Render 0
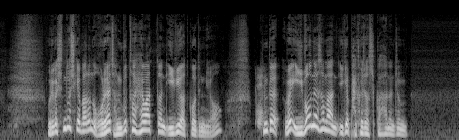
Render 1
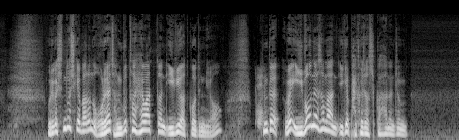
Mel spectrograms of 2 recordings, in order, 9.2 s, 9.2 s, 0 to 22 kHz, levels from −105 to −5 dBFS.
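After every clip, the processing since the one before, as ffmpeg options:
-af "lowshelf=f=120:g=9,volume=1.58"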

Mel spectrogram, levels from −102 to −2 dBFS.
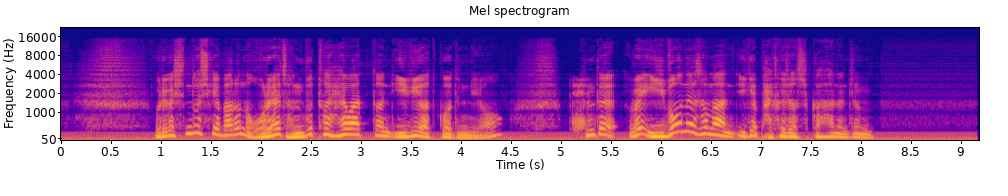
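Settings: -af "aecho=1:1:1.5:0.89,aeval=exprs='val(0)+0.01*(sin(2*PI*50*n/s)+sin(2*PI*2*50*n/s)/2+sin(2*PI*3*50*n/s)/3+sin(2*PI*4*50*n/s)/4+sin(2*PI*5*50*n/s)/5)':c=same"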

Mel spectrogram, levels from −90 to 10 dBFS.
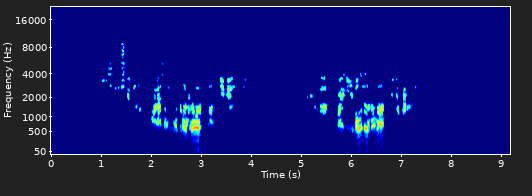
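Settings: -af "afftfilt=real='re*gte(hypot(re,im),0.0631)':imag='im*gte(hypot(re,im),0.0631)':win_size=1024:overlap=0.75,bandreject=f=910:w=12,afftfilt=real='re*gte(b*sr/1024,530*pow(3200/530,0.5+0.5*sin(2*PI*0.28*pts/sr)))':imag='im*gte(b*sr/1024,530*pow(3200/530,0.5+0.5*sin(2*PI*0.28*pts/sr)))':win_size=1024:overlap=0.75"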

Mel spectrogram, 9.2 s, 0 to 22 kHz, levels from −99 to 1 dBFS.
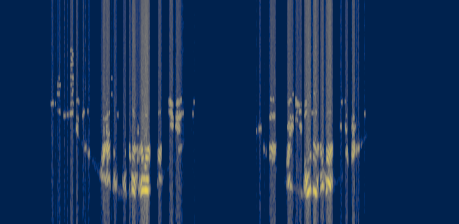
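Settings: -af "acrusher=bits=5:mode=log:mix=0:aa=0.000001,volume=1.78"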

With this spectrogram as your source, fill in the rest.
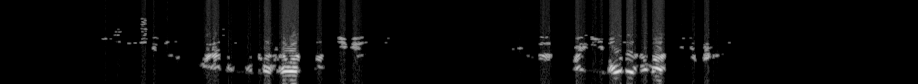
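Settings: -af "asoftclip=type=tanh:threshold=0.266,volume=2"

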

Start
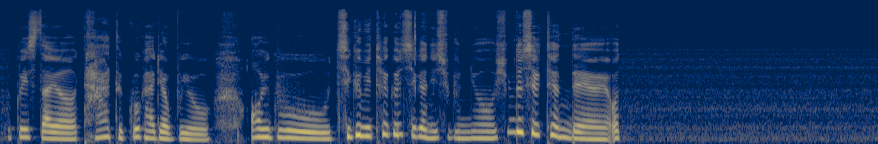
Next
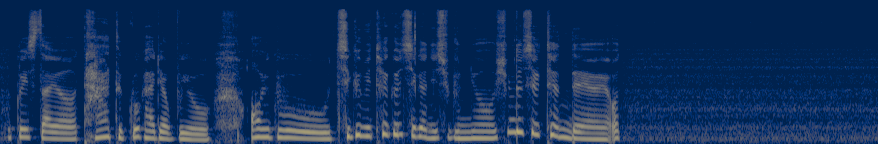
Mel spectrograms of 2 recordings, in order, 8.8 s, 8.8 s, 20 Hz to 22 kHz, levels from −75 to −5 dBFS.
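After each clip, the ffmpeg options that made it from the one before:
-af "highshelf=f=11000:g=5,acompressor=threshold=0.0501:ratio=6,volume=0.75"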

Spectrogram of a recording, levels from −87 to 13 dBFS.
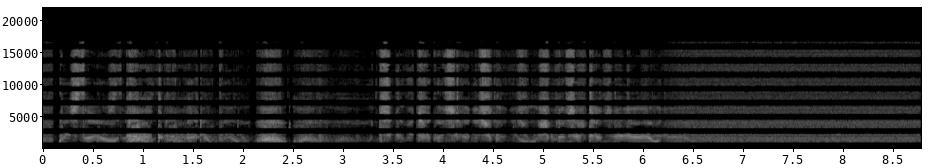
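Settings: -filter_complex "[0:a]alimiter=level_in=1.88:limit=0.0631:level=0:latency=1:release=248,volume=0.531,asplit=2[s0][s1];[s1]aecho=0:1:372|744|1116:0.282|0.0761|0.0205[s2];[s0][s2]amix=inputs=2:normalize=0,afftfilt=real='re*eq(mod(floor(b*sr/1024/1100),2),1)':imag='im*eq(mod(floor(b*sr/1024/1100),2),1)':win_size=1024:overlap=0.75,volume=2.99"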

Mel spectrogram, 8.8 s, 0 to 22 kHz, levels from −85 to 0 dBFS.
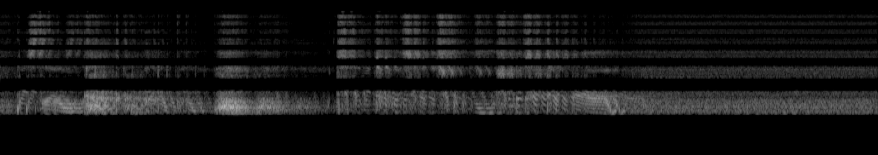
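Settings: -af "highpass=f=1300:t=q:w=3.4,aecho=1:1:88|176|264|352:0.596|0.179|0.0536|0.0161,volume=0.473"

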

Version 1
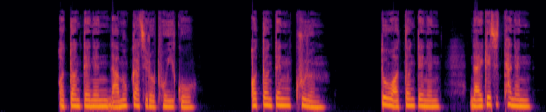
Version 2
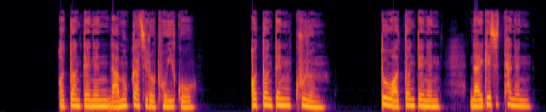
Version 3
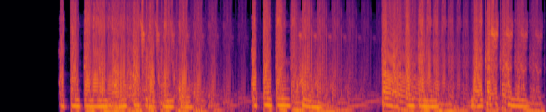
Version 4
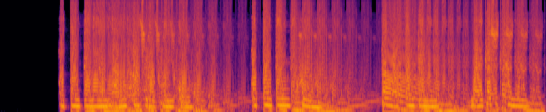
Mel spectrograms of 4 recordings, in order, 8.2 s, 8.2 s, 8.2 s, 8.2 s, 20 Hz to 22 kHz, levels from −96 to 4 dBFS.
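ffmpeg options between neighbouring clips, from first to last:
-af "dynaudnorm=f=230:g=7:m=2.51,volume=1.26"
-filter_complex "[0:a]aeval=exprs='(mod(2.82*val(0)+1,2)-1)/2.82':c=same,lowshelf=f=430:g=-7,asplit=2[s0][s1];[s1]asplit=7[s2][s3][s4][s5][s6][s7][s8];[s2]adelay=222,afreqshift=-120,volume=0.531[s9];[s3]adelay=444,afreqshift=-240,volume=0.299[s10];[s4]adelay=666,afreqshift=-360,volume=0.166[s11];[s5]adelay=888,afreqshift=-480,volume=0.0933[s12];[s6]adelay=1110,afreqshift=-600,volume=0.0525[s13];[s7]adelay=1332,afreqshift=-720,volume=0.0292[s14];[s8]adelay=1554,afreqshift=-840,volume=0.0164[s15];[s9][s10][s11][s12][s13][s14][s15]amix=inputs=7:normalize=0[s16];[s0][s16]amix=inputs=2:normalize=0,volume=0.631"
-af "asoftclip=type=tanh:threshold=0.133,volume=2.11"

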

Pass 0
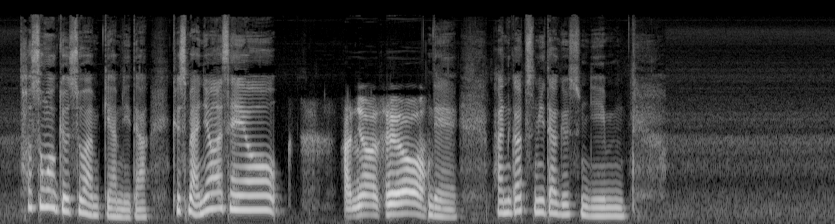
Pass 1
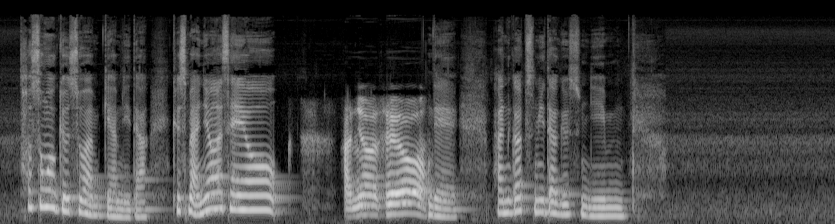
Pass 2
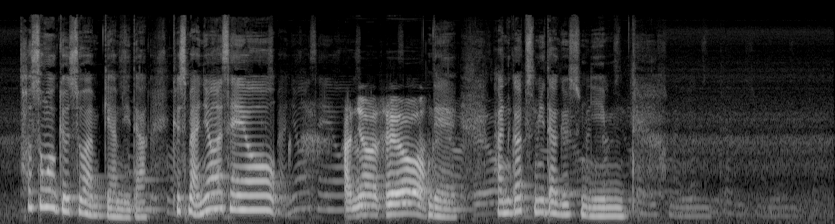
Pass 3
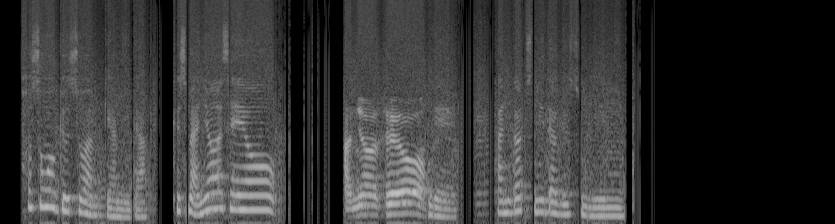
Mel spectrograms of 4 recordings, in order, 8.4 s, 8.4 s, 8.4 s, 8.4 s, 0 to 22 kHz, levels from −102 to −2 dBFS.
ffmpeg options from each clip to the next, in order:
-af "bandreject=f=53.04:t=h:w=4,bandreject=f=106.08:t=h:w=4,bandreject=f=159.12:t=h:w=4,bandreject=f=212.16:t=h:w=4,bandreject=f=265.2:t=h:w=4,bandreject=f=318.24:t=h:w=4,bandreject=f=371.28:t=h:w=4,bandreject=f=424.32:t=h:w=4,bandreject=f=477.36:t=h:w=4,bandreject=f=530.4:t=h:w=4,bandreject=f=583.44:t=h:w=4,bandreject=f=636.48:t=h:w=4,bandreject=f=689.52:t=h:w=4,bandreject=f=742.56:t=h:w=4,bandreject=f=795.6:t=h:w=4,bandreject=f=848.64:t=h:w=4"
-af "aecho=1:1:876|1752|2628:0.075|0.0277|0.0103,volume=0.501"
-af "aeval=exprs='0.178*(cos(1*acos(clip(val(0)/0.178,-1,1)))-cos(1*PI/2))+0.00282*(cos(6*acos(clip(val(0)/0.178,-1,1)))-cos(6*PI/2))':c=same,acrusher=bits=6:mix=0:aa=0.000001,volume=0.631"

